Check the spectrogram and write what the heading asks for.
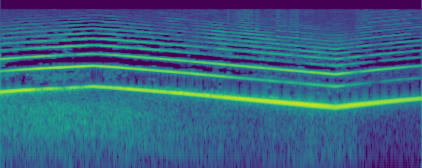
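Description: Ambulance siren sounding a slow wail: one clear tone rising for about a second, falling for about two and a half seconds, then starting to rise again near the end.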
